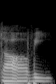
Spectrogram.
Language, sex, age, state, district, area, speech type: Tamil, female, 60+, Tamil Nadu, Ariyalur, rural, read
